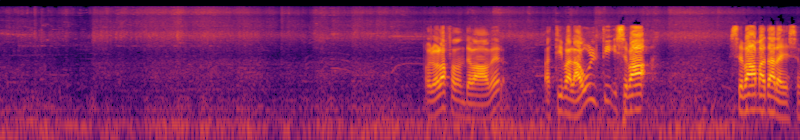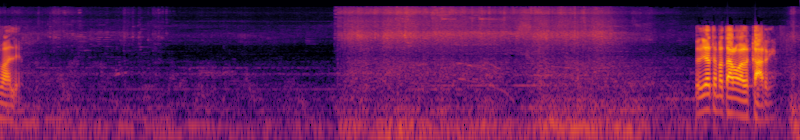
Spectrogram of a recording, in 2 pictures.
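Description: Magic spells crackle and whoosh during a video game battle.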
